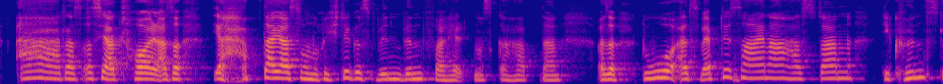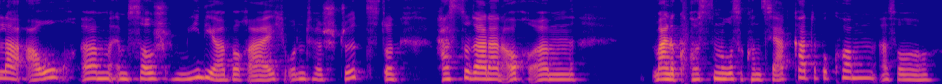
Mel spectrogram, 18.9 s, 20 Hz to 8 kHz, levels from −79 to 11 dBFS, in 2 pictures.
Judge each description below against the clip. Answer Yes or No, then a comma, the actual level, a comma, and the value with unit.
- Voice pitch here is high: Yes, high, 205 Hz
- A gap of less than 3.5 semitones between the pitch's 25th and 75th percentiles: Yes, average, 2.8 semitones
